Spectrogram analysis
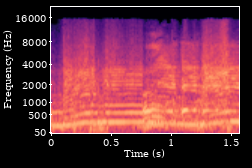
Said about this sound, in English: Oh, you hear that? Oh! I mean, yeah, it sounds like a motorcycle. Oh, and by that I mean for two. Come on, here, look, I'm going to put my phone up to the exhaust pipe.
